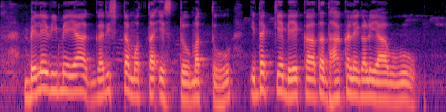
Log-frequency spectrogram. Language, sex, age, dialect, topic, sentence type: Kannada, male, 18-24, Coastal/Dakshin, agriculture, question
